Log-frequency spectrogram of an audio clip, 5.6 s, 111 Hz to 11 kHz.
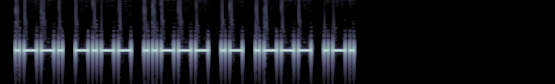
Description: Morse code, heard as a keyed tone, about 27 wpm, 700 Hz. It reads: PY2AJR
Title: DXCC-100 Call Signs - 6 Characters - Repeated 3x - 28wpm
